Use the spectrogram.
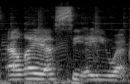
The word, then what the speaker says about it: Lascaux: looking up is the one I'm looking up is a special one in France, and I can't pronounce it, but it's Lascaux. So like a Q cave painting, 20,000 years old.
